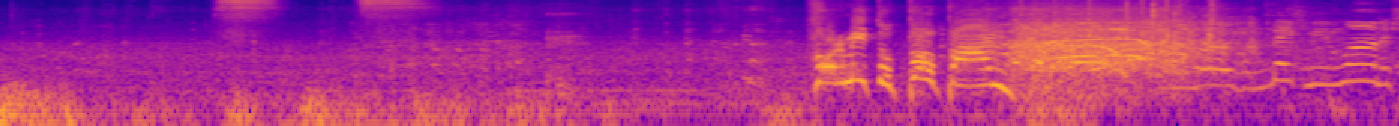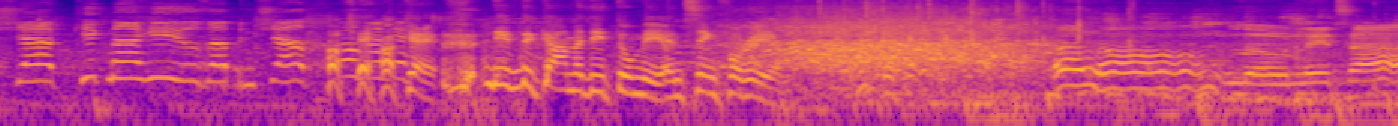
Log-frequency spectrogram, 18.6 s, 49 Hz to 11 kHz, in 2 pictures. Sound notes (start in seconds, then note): 6.3 audience laughs; 12.3 audience laughs and applauds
